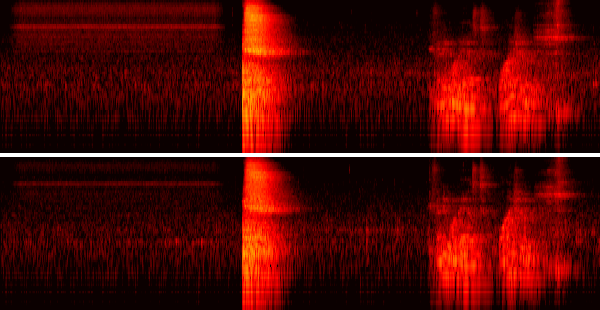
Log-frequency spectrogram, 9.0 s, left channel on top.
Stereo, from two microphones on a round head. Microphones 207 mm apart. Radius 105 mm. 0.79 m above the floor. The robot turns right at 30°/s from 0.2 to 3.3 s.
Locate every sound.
3.6 s breathing: 80° left, 0.7 m
6.4 s a man speaking: 50° right (ahead or behind), 0.8 m
8.0 s cutlery clinking: 75° left (ahead or behind), 0.9 m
